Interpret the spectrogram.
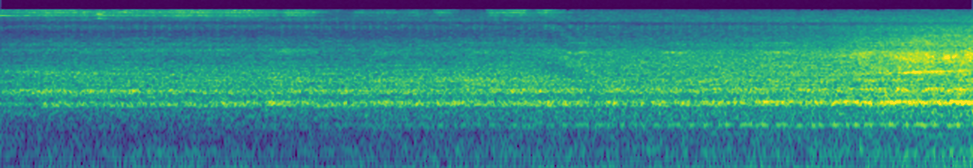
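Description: Union Pacific diesel locomotive approaching, its low rumble growing steadily louder, with a few steady high tones rising over it.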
